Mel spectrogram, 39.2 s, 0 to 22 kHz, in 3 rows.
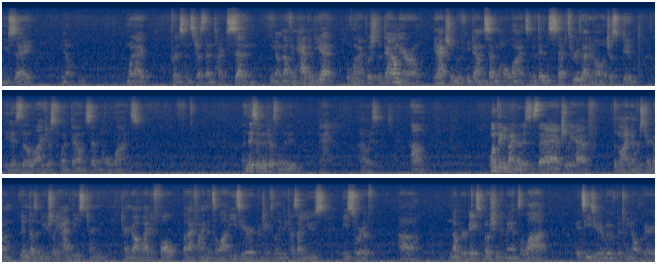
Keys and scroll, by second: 7.7 Down.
